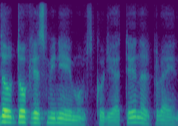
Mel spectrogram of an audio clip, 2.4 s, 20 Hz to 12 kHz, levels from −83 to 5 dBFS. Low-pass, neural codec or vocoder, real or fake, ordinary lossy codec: 10.8 kHz; codec, 24 kHz, 0.5 kbps, DualCodec; fake; AAC, 48 kbps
